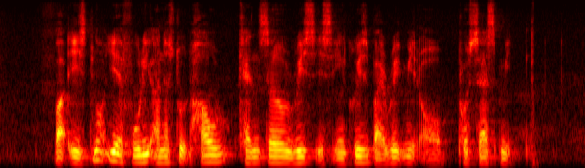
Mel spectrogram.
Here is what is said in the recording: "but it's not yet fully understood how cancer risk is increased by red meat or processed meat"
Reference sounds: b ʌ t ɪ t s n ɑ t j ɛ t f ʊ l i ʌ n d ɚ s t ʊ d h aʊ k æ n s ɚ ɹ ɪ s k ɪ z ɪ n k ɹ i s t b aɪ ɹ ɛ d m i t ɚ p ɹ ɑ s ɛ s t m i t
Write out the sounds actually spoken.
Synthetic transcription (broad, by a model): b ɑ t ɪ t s n ɑ t j ɛ t f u l i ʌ n d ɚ s t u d h aʊ k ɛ n s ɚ ɹ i s ɪ s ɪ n k ɹ i s b aɪ ɹ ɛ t m i t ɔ p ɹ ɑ s ɛ s m i t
